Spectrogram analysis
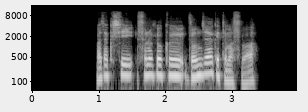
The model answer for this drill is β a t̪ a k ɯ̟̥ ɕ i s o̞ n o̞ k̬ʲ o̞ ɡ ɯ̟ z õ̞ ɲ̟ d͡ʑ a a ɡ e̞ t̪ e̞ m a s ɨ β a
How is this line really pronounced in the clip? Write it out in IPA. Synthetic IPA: β a t̪ a k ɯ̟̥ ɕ i s o̞ n o̞ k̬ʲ o̞ k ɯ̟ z õ̞ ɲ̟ d͡ʑ i a ɡ e̞ t̪ e̞ m a s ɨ β a

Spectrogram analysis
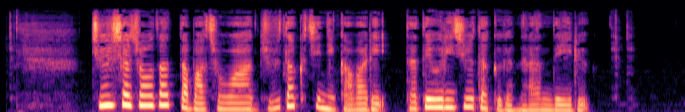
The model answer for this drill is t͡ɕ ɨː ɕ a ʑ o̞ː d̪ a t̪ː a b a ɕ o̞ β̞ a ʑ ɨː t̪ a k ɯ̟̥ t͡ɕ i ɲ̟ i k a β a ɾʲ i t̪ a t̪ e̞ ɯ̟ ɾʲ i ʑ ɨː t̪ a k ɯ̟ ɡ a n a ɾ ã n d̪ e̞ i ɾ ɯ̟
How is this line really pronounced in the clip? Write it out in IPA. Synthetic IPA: t͡ɕ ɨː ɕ a ʑ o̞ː d̪ a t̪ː a b a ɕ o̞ β̞ a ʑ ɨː t̪ a k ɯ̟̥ t͡ɕ i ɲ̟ i k a β a ɾʲ i t̪ a t̪ e̞ ɯ̟ ɾʲ i ʑ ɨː t̪ a k ɯ̟ ɡ a n a ɾ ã n d̪ e̞ i ɾ ɯ̟

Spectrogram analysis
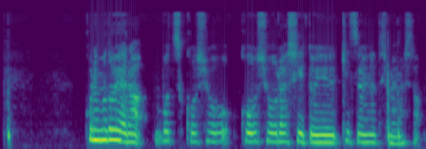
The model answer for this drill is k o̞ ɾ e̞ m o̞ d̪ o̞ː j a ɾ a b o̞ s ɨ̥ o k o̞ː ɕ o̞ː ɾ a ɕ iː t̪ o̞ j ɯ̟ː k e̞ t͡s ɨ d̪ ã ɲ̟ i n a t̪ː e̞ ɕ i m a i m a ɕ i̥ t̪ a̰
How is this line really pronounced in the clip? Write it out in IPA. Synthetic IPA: k o̞ ɾ e̞ m o̞ d̪ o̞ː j a ɾ a b o̞ t͡s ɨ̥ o k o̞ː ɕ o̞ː ɾ a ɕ iː t̪ o̞ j ɯ̟ː k e̞ t͡s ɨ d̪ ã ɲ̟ i n a t̪ː e̞ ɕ i m a i m a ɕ i̥ t̪ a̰

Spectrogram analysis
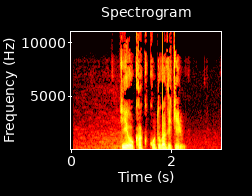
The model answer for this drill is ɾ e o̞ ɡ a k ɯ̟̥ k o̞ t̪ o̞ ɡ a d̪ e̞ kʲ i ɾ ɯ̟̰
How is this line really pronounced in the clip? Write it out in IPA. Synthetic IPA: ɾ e o̞ k a k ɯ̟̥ k o̞ t̪ o̞ ɡ a d̪ e̞ kʲ i ɾ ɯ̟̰

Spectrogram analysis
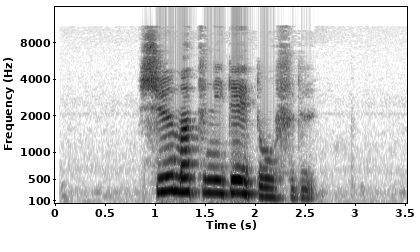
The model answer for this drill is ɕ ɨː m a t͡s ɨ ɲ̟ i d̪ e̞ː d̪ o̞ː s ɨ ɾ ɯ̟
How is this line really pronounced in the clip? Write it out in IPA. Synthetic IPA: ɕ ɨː m a t͡s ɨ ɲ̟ i d̪ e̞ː t̪ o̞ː s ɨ ɾ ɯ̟

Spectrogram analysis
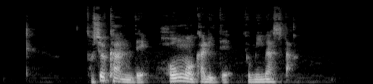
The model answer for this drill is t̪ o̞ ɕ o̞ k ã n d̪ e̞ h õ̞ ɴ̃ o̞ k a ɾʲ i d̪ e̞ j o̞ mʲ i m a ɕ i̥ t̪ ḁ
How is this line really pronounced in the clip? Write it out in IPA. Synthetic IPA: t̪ o̞ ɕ o̞ k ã n d̪ e̞ h õ̞ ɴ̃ o̞ k a ɾʲ i t̪ e̞ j o̞ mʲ i m a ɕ i̥ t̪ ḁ

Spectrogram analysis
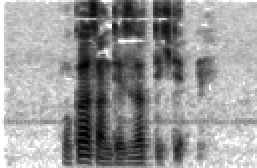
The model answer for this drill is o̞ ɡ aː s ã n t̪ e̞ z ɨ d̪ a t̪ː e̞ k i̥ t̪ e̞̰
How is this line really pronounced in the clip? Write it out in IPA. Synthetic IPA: o̞ k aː s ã n d̪ e̞ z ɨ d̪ a t̪ː e̞ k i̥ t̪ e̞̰

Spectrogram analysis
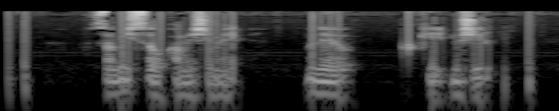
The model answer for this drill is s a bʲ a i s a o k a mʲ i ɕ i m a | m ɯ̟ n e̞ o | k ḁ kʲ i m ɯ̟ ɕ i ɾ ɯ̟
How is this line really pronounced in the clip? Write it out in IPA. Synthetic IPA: s a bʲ i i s a o k a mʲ i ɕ i m e | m ɯ̟ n e̞ o | k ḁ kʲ i m ɯ̟ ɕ i ɾ ɯ̟

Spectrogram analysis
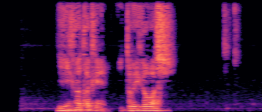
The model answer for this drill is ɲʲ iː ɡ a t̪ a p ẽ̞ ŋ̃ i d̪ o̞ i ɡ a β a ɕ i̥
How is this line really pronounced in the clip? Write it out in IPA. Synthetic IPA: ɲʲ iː ɡ a t̪ a k ẽ̞ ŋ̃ i t̪ o̞ i ɡ a β a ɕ i̥

